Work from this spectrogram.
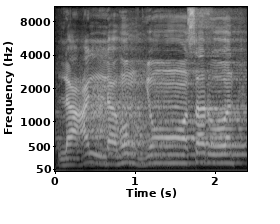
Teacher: نون ساکن کے بعد صاد آیا ہے تو اخفا والا غنہ ہوگا، یعنی زبان کے نوک اوپر کے تعلق سے نہیں لگے گی۔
